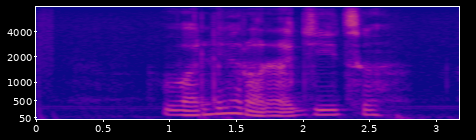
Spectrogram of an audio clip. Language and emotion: Russian, sad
